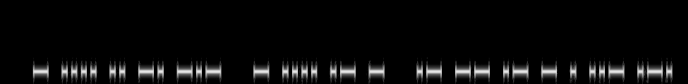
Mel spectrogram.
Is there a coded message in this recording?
Yes: Morse code from 0.3 to 6.7 s, heard as a keyed tone, about 25 wpm, 600 Hz. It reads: THINK THAT AMATEUR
